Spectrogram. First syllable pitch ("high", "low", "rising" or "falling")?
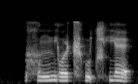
rising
